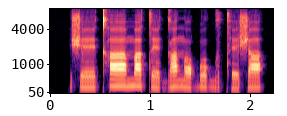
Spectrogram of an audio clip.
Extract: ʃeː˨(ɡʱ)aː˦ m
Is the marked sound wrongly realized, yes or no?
yes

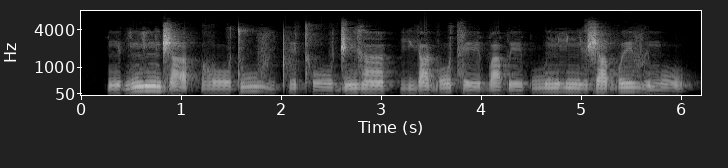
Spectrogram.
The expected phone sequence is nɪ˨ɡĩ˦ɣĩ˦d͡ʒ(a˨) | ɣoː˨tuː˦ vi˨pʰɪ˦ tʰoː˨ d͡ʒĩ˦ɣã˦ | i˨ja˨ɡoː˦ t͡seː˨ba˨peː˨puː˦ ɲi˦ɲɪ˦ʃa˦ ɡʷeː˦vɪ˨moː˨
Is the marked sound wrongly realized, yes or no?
no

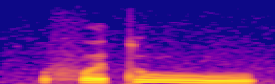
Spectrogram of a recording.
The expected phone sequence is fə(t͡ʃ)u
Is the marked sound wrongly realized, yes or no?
yes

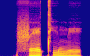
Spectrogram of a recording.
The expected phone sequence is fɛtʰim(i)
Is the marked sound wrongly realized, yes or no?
yes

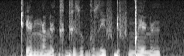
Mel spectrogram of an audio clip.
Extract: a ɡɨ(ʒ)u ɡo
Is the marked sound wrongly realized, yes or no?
yes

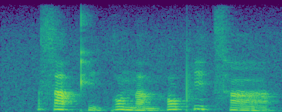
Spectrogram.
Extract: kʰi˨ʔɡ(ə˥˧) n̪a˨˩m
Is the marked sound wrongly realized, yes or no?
yes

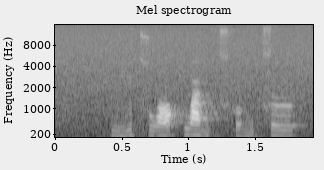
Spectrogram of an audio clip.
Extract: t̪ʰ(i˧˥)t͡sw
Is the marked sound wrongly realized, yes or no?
no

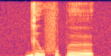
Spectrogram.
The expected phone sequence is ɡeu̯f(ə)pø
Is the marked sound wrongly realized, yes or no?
no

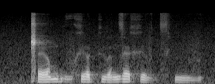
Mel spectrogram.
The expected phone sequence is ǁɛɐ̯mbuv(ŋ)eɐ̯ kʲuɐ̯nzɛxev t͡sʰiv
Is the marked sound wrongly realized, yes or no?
yes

